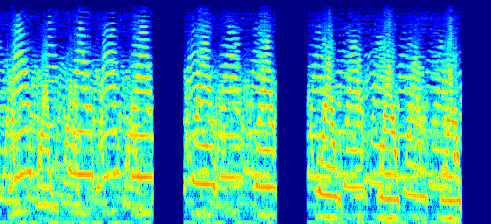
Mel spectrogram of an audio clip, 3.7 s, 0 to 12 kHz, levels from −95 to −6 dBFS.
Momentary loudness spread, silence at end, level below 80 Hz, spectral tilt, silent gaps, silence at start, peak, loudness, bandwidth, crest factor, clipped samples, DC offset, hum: 2 LU; 0.2 s; -54 dBFS; -3 dB/octave; 1.16-1.37 s, 2.09-2.30 s; 0 s; -16 dBFS; -27 LUFS; 11 kHz; 12 dB; under 0.1%; under 0.1%; none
